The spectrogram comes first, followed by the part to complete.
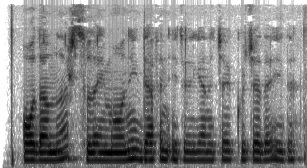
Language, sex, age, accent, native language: Uzbek, male, 18-24, Qashqadaryo, Uzbek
